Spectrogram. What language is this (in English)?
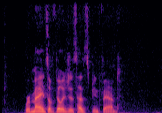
English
